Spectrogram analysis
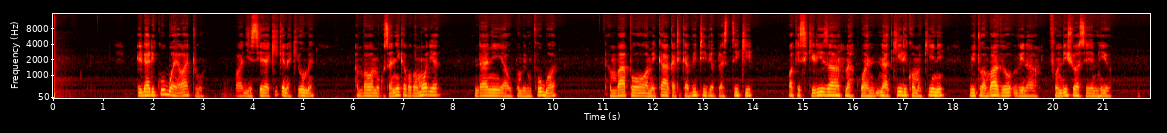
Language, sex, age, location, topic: Swahili, male, 36-49, Dar es Salaam, education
